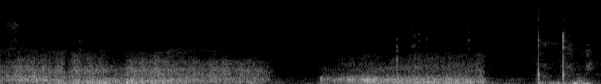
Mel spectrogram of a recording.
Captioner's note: mic scratching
